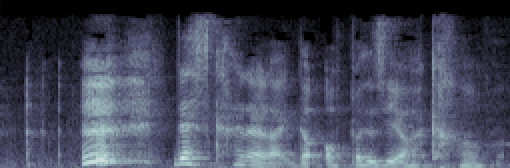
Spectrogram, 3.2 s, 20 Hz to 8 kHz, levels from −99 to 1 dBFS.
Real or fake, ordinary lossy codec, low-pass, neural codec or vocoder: real; MP3, 48 kbps; 7.2 kHz; none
